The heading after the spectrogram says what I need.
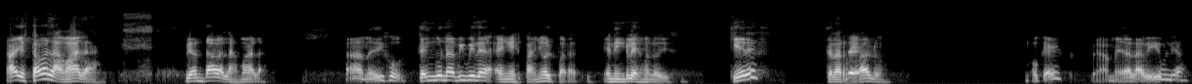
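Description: A man's voice: on the high side, fairly quick, vocal fry, no echo, lo-fi sound. Middle-aged puerto rican guy telling a story on a podcast, loose and chatty, does the voices of people in it, dry close sound. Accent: Puerto Rican Spanish. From Puerto Rico. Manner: animated, acts out voices in his story. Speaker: podcast guest. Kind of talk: casual storytelling.

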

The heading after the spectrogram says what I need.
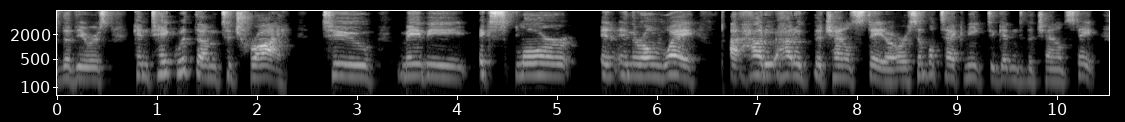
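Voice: mid-range voice, a little mellow. A show host in a casual interview chat, talking in a rambling way and restating phrases.

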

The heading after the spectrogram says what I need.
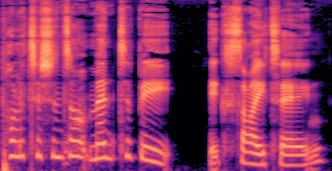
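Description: Casting: British female podcast co-host, froggy croak with gravelly edge, casual comic chat, very dry close sound. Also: fairly high pitch, very animated, a little slow, no echo. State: croaky, with sniffs and coughs.

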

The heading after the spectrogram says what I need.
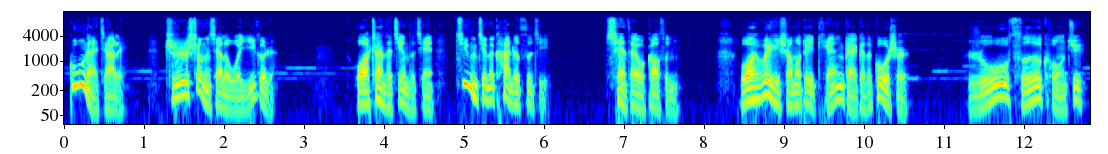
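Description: A man with a fairly low voice tells a horror story in a measured, dramatic way, slowing down for suspense. His pitch swings widely between deep murmurs and sharp rises. Faint music plays underneath. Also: huge pitch swings, no room sound. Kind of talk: scripted narration of a horror story.

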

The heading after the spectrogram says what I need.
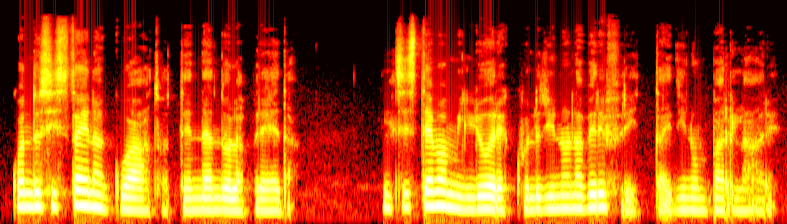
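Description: A woman narrating a novel in a measured storytelling voice. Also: fairly low pitch, steady tone, dark tone, no room sound, clean studio sound. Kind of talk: audiobook reading of a novel.

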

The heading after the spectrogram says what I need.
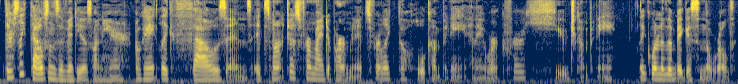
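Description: A young woman telling a casual story on her podcast, chatty and full of "like", sometimes dropping to a soft whisper. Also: lowish voice, brisk, gravelly, few pauses, slight background noise. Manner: chatty, heavy use of "like", drops to soft whispers. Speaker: podcast host.

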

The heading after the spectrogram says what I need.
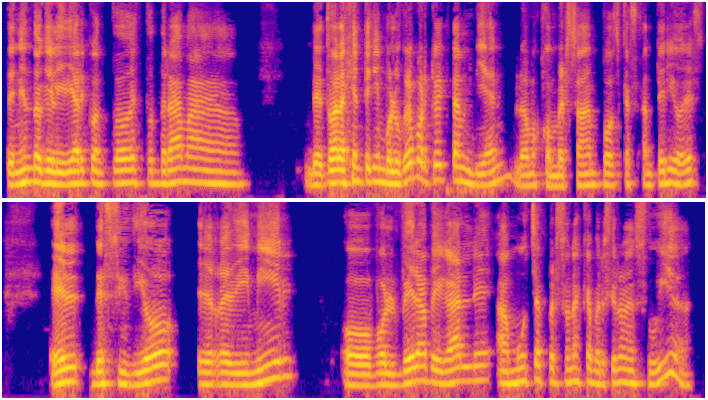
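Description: A man's voice: a little high, moderate pace. A man with a Chilean accent, hosting a podcast in casual chat, going over things at length with filler words and restarts.

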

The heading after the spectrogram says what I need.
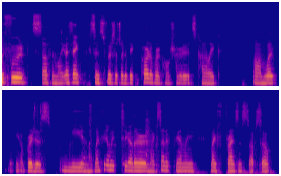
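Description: Over a rough recording, a young adult college student with an American accent gives loose, hesitant, reflective answers as an interview guest, leaning heavily on "like" and "you know." Her mellow voice sits on the low side with fairly even intonation and a moderate pace.

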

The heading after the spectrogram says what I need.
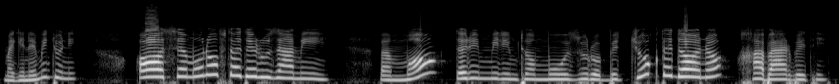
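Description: A woman's voice: high voice, expressive, no room sound, dull audio. Woman doing a hasty storybook duck. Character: busy duck fresh from the pool.

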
